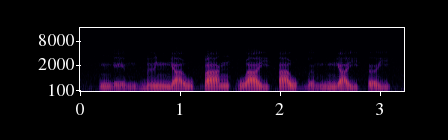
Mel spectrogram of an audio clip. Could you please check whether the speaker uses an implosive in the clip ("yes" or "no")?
yes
